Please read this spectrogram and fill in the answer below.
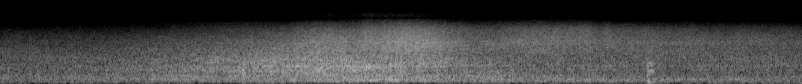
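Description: A vehicle passing on the wet road, its tyre hiss swelling up to a peak about halfway through and then fading away.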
